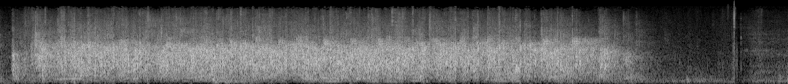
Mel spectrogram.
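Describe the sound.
Audience applause welcoming a speaker to a talk at the Modern: loud, dense, sustained clapping for about six seconds that then fades away.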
